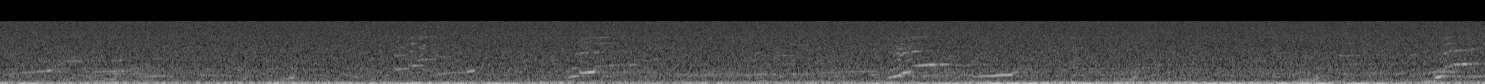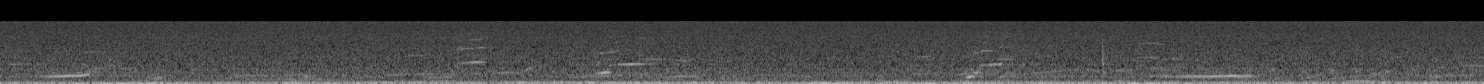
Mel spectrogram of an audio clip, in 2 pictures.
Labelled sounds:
5.7	6.2	humpback whale, 1.5 to 2.8 kHz
9.0	9.5	humpback whale, 0.83 to 1.8 kHz
14.4	14.8	humpback whale, 0.80 to 2.1 kHz
15.7	15.9	humpback whale, 1.6 to 1.8 kHz
19.4	19.7	humpback whale, 0.96 to 2.2 kHz
21.0	21.5	humpback whale, 0.86 to 1.4 kHz
24.6	24.9	humpback whale, 0.83 to 1.0 kHz
26.2	26.5	humpback whale, 2.5 to 2.7 kHz

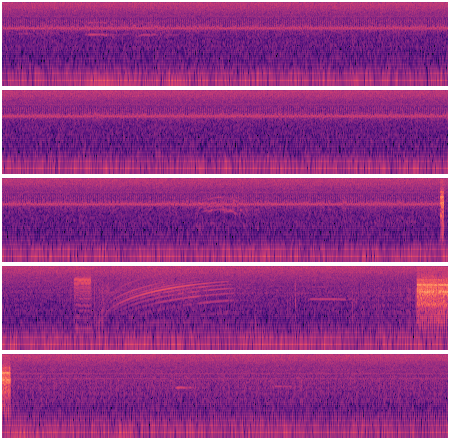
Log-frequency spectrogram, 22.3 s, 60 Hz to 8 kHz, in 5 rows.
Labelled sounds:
0.0	3.1	killer whale, offshore, 0.73 to 1.5 kHz
10.2	11.9	killer whale, offshore, 0.14 to 2.6 kHz
16.1	17.3	killer whale, offshore, 0.56 to 1.4 kHz
19.2	21.8	killer whale, offshore, 0.46 to 1.6 kHz

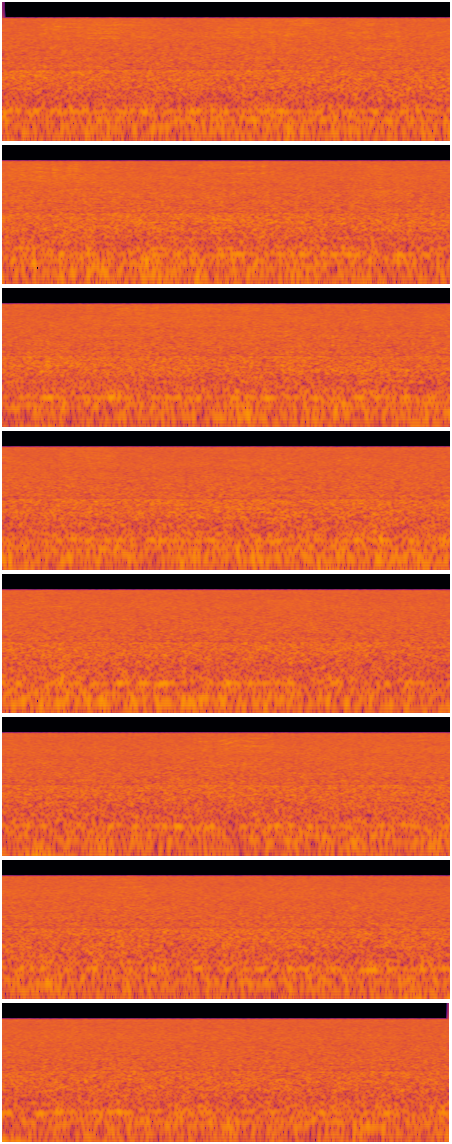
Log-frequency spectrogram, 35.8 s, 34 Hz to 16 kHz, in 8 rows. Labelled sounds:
1.1	1.4	Pacific white-sided dolphin, 5.6 to 6.0 kHz

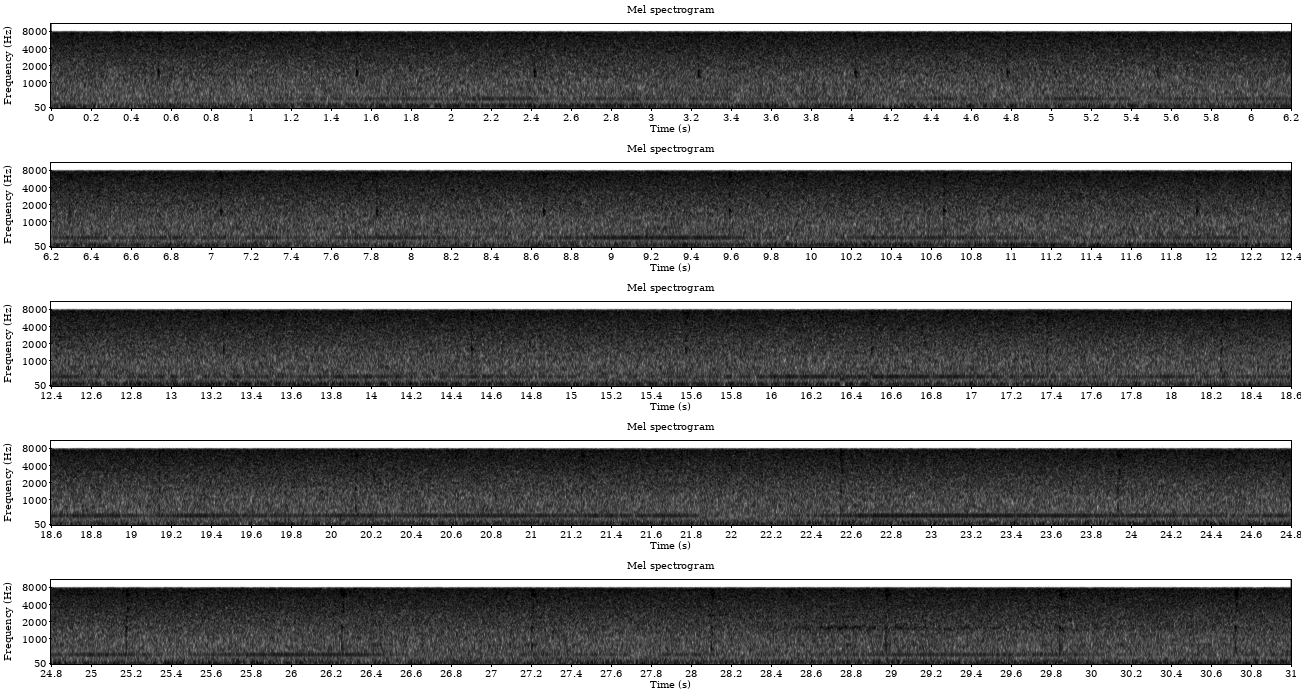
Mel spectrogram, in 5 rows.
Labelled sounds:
28.6	28.9	vessel noise, 1.5 to 1.7 kHz

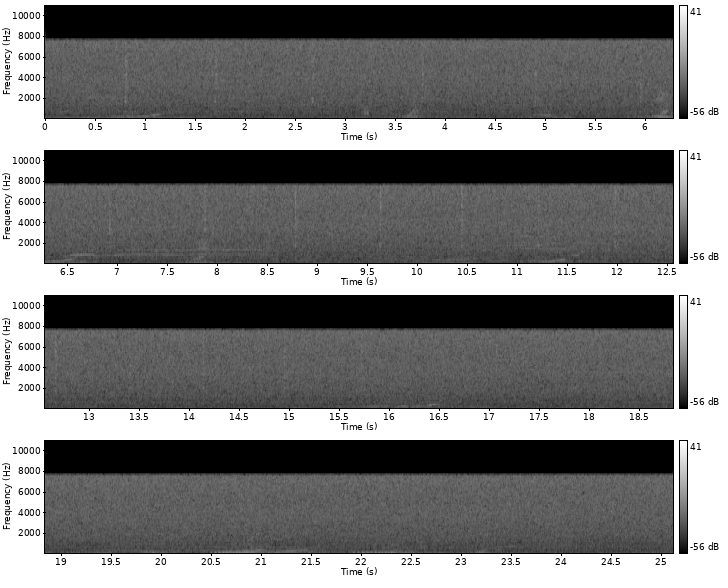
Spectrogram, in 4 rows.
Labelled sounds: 6.5	7.3	humpback whale, 0.80 to 0.99 kHz
7.7	8.0	humpback whale, 1.3 to 1.6 kHz
11.2	11.5	humpback whale, 1.4 to 1.5 kHz

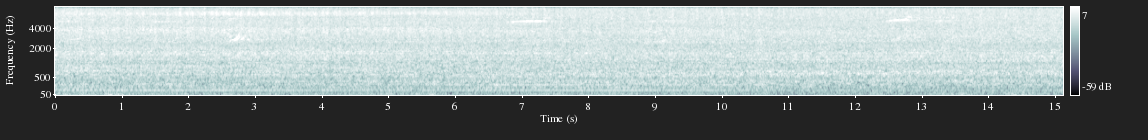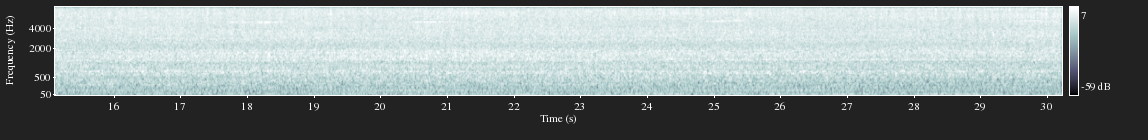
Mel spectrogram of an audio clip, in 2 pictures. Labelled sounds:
2.5	2.9	killer whale, 2.6 to 3.9 kHz
6.8	7.4	killer whale, 4.8 to 5.7 kHz
12.4	12.9	killer whale, 5.1 to 5.9 kHz

